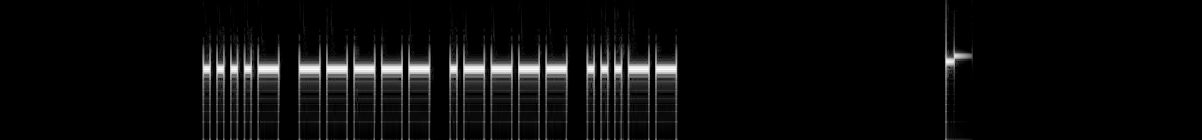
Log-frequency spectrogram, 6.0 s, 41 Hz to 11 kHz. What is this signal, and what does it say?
Morse code, heard as a keyed tone, about 34 wpm, 700 Hz. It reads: 4013
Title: Numbers - 4-Digit 35wpm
